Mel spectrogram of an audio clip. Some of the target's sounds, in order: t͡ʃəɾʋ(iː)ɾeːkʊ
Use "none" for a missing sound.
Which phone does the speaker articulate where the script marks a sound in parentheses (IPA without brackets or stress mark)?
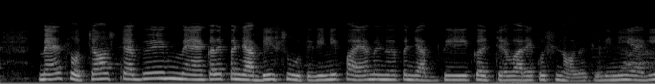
aː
